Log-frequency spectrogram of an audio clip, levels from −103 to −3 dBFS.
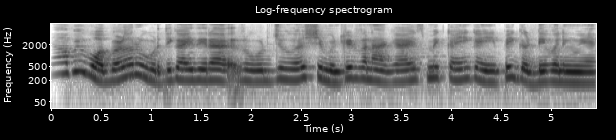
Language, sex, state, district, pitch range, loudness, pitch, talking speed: Hindi, female, Bihar, Purnia, 185-230 Hz, -26 LUFS, 205 Hz, 240 wpm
